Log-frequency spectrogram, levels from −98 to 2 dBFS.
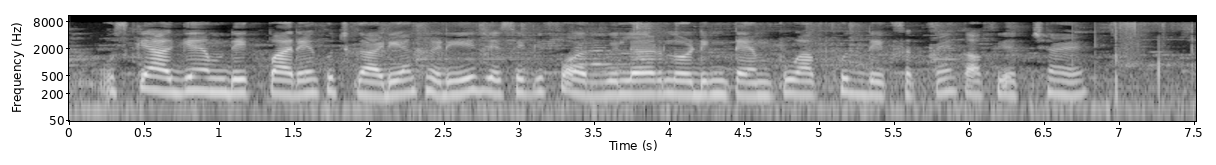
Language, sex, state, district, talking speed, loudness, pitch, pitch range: Hindi, female, Rajasthan, Jaipur, 200 wpm, -18 LUFS, 195 Hz, 185-215 Hz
